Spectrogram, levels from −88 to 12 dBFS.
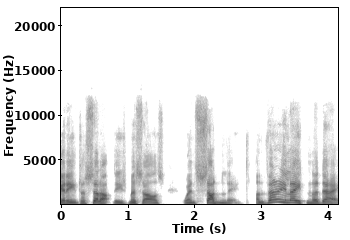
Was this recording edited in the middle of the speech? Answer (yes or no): no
